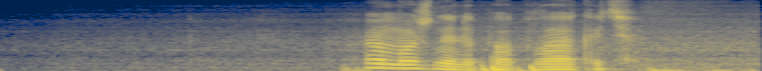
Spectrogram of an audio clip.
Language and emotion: Russian, sad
